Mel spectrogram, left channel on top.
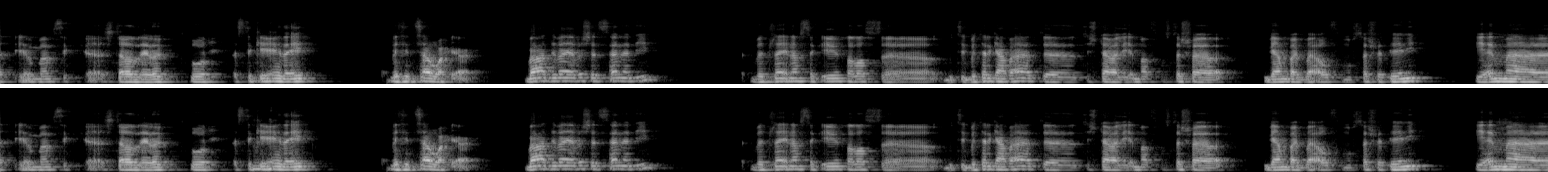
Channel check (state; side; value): normal; both; correlation 0.96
